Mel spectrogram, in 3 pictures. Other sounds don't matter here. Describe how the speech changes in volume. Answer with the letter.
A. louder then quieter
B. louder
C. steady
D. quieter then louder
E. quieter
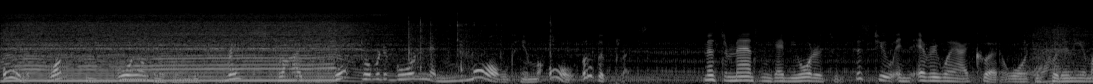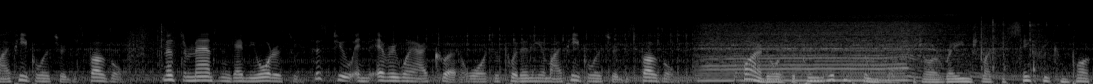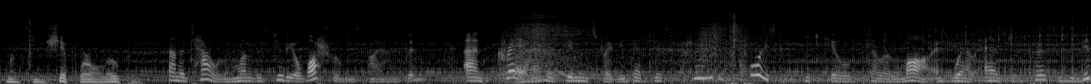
C.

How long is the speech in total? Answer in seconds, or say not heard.
33 s.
